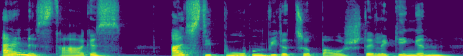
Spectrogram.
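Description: A woman reading a children's story aloud as narrator, in an expressive, measured way. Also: lowish voice, music in the background.

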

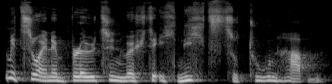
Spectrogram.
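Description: A woman's voice: lowish voice, unhurried, lightly acted. A woman voicing a skeptical young boy who talks in a scoffing, matter-of-fact way.

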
